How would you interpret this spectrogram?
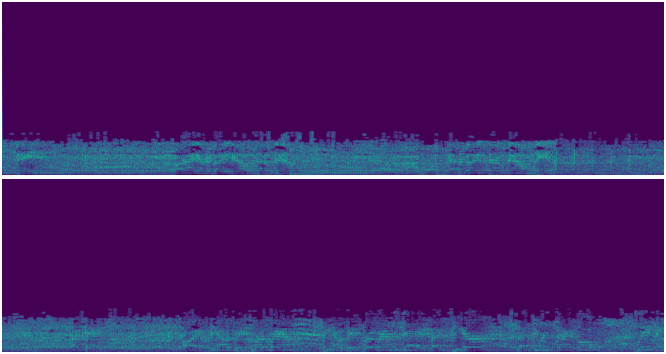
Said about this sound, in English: So let's go ahead and play Debbie Wasserman Schultz booed and heckled at Florida delegation breakfast at DNC.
